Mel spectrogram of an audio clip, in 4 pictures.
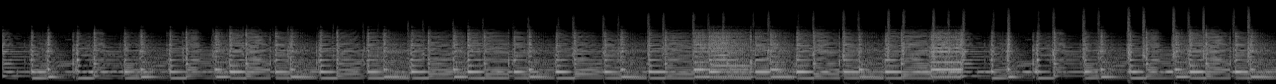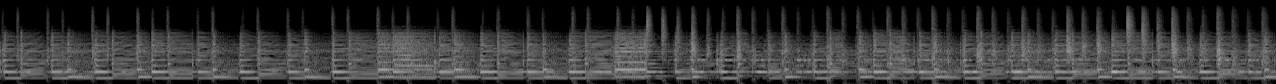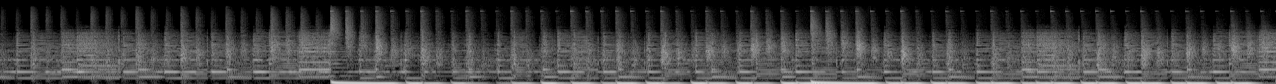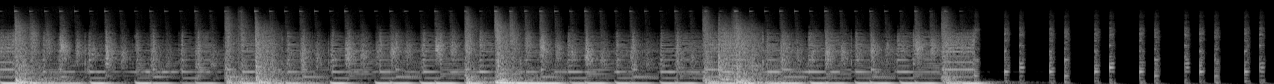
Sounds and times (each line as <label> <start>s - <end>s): eguitar 0.0s - 48.2s
bass 28.8s - 48.2s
